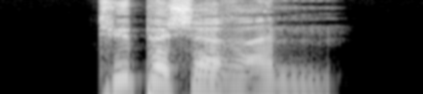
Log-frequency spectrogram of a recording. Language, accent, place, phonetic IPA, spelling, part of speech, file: German, Germany, Berlin, [ˈtyːpɪʃəʁəm], typischerem, adjective, De-typischerem.ogg
- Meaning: strong dative masculine/neuter singular comparative degree of typisch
